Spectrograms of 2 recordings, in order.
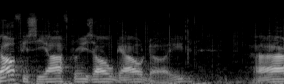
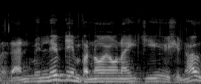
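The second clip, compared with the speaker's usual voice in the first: ordinary talk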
